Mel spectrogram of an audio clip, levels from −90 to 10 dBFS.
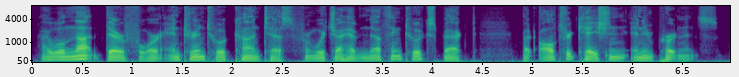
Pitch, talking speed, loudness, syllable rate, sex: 90 Hz, 165 wpm, -20 LUFS, 5.6 syllables/s, male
